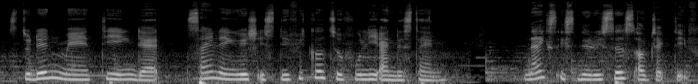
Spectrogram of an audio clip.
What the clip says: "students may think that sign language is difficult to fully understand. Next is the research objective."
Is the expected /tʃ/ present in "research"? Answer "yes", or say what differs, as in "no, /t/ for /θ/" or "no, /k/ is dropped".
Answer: no, /s/ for /tʃ/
